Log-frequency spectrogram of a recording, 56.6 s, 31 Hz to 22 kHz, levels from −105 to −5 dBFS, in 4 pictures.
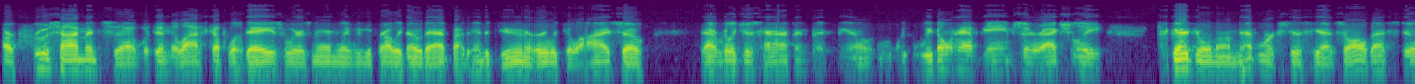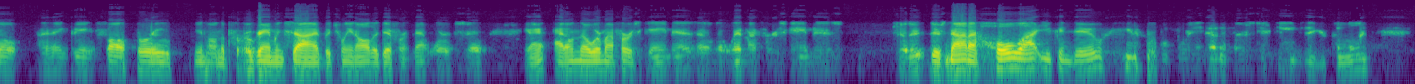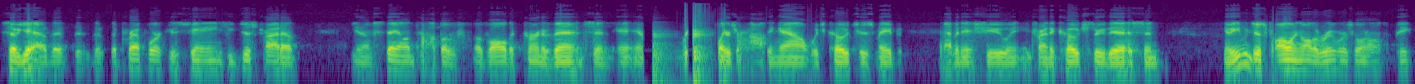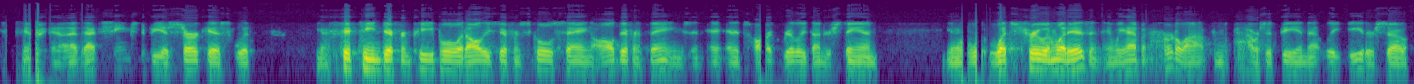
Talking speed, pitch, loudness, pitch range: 230 wpm, 95 Hz, -22 LUFS, 90-100 Hz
